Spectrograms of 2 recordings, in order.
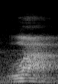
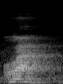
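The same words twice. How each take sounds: First: The L sounds very thin and light. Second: The L sounds slightly heavy and fuller. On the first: The speaker calls it wrong. "ujung lidah dilipat seret menjadi lam. Seperti ini. La, nah itu kan la, itu melipat ujung lidah. Nah, itu nggak betul" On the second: The speaker calls it right. "la dari pinggiran tadi itu"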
